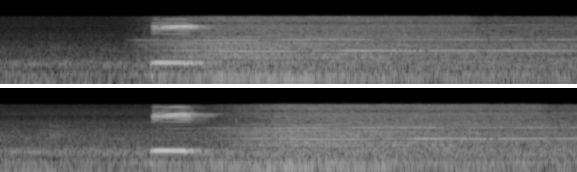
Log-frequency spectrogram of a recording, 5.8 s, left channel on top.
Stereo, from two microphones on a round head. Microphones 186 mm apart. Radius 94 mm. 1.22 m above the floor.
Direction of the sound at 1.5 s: 10° left (ahead or behind).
